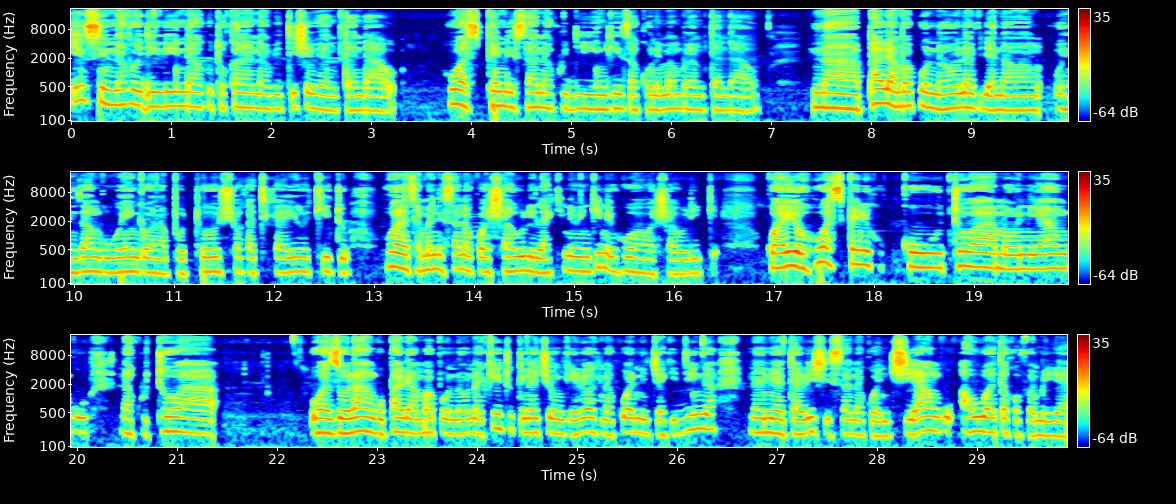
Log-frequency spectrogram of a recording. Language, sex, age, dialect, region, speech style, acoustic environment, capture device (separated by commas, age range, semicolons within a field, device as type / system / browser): Swahili, female, 18-24, Tanzania - Dar es Salaam, Tanzania, relaxed, people talking, mobile / Linux / Chrome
